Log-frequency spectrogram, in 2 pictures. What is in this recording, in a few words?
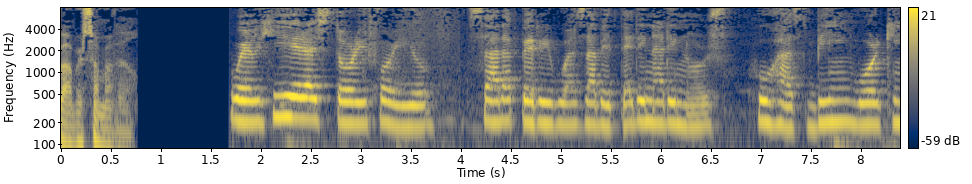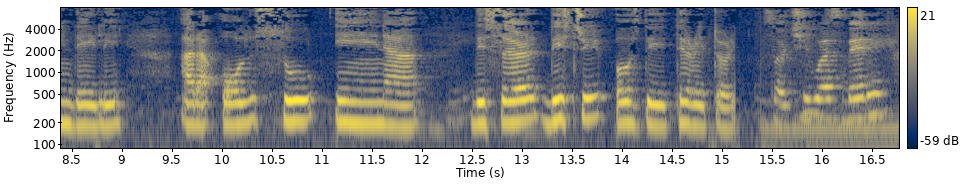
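nicaragua, International Dialects of English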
